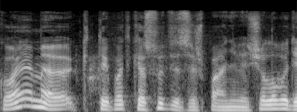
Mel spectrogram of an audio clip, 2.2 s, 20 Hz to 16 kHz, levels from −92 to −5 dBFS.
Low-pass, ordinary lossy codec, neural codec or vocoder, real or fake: 10.8 kHz; MP3, 96 kbps; none; real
